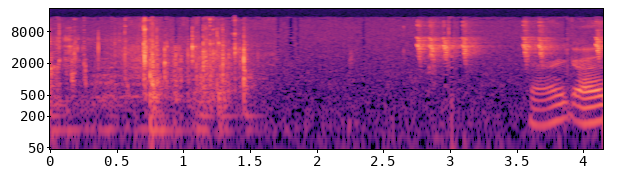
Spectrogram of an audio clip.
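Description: A sharp knock, then about a second and a half of rustling and clicking handling noise as the camera is moved. After a lull, faint bird chirps come in, and a man's voice begins near the end.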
